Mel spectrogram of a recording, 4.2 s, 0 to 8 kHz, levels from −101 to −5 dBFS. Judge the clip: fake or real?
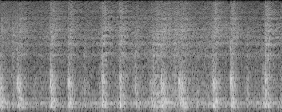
fake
